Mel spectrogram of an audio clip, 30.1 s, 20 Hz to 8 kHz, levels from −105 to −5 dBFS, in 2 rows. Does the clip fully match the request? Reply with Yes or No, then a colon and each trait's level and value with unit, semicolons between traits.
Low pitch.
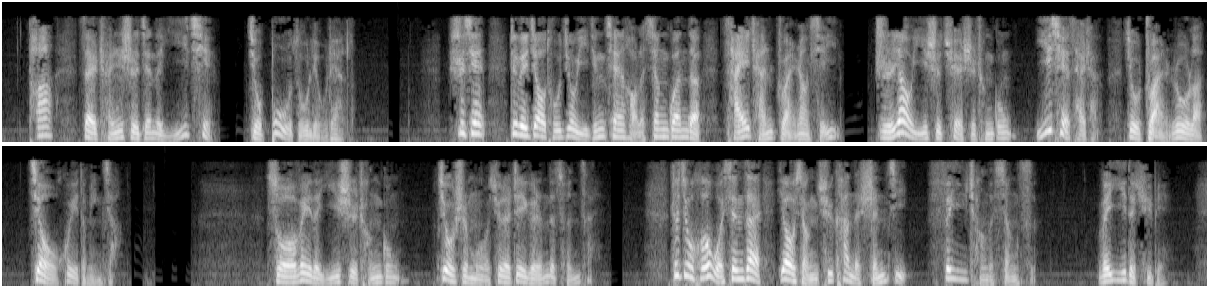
Yes: low, 125 Hz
